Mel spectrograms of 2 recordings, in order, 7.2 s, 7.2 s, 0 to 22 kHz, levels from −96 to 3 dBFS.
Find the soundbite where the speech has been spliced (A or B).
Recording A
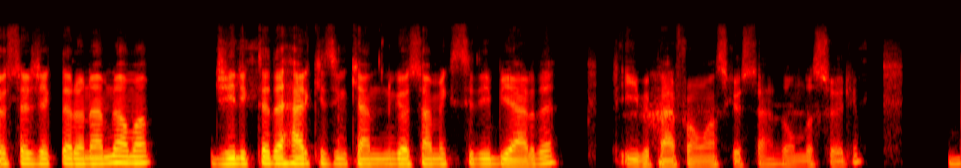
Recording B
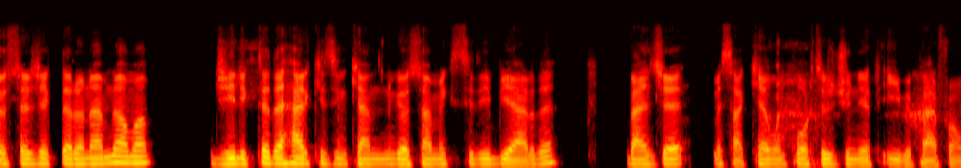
A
